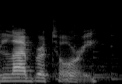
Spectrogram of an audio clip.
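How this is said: The word is said with an American pronunciation. "Americans say laboratory"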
